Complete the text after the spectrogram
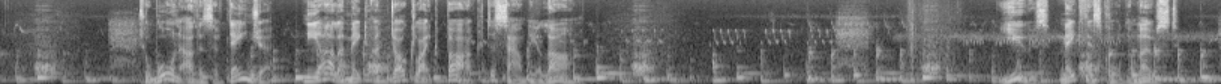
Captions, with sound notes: To warn others of danger, nyala make a dog-like bark to sound the alarm. (SOFT BARKING) Ewes make this call the most.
